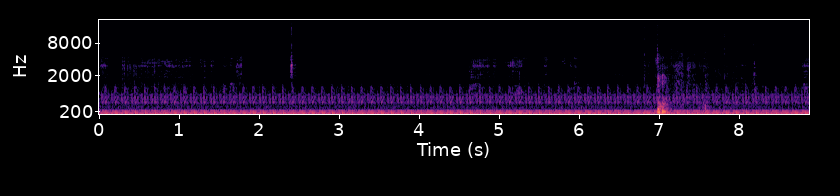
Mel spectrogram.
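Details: WaterFirst Dr.Water Y countertop 5-stage reverse osmosis purifier, brand new, first-time setup, filtering with bubbles: steady low pump hum with even pulsing buzz, no rattles or strain; normal running.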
